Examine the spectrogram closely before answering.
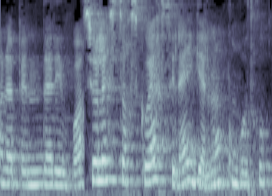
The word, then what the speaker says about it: Leicester Square: mais c'est Lester square attention ça s'écrit Leicester Square mais ça se prononce donc vous skippez la syllabe du milieu et vous dites simplement la star square parce que si vous dites lassister Square à quelqu'un pour trouver votre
